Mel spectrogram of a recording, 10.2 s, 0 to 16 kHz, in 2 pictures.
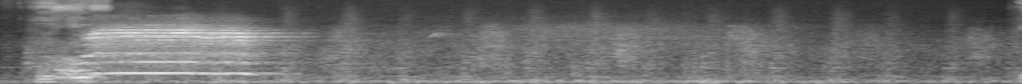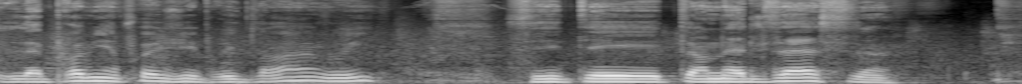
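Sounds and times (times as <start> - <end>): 
speech: 0.2 - 0.7, 5.1 - 7.1, 7.8 - 10.2
whistle blast blown by a railway worker to signal a train's departure: 0.2 - 1.6.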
